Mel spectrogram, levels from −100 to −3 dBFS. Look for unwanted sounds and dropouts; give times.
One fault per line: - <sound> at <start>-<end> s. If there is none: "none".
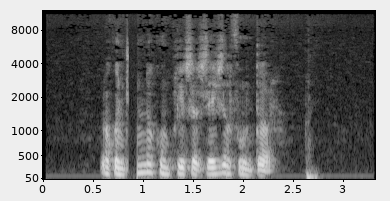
- dropout at 0.8-0.9 s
